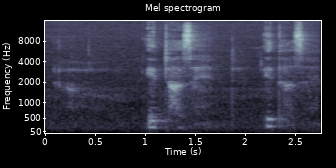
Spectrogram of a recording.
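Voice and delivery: breathy whisper, almost no voice. Real, not acted. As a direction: drop to a hush to drive it home. Quiet aside to viewers.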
